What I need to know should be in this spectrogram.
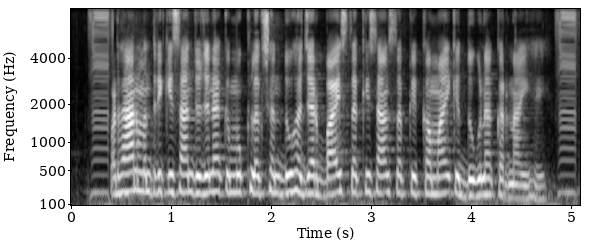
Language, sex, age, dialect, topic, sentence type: Magahi, female, 25-30, Western, agriculture, statement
